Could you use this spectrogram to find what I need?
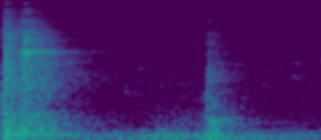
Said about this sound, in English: So, okay, that sound was me. That was the sound of, yeah, keychain.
